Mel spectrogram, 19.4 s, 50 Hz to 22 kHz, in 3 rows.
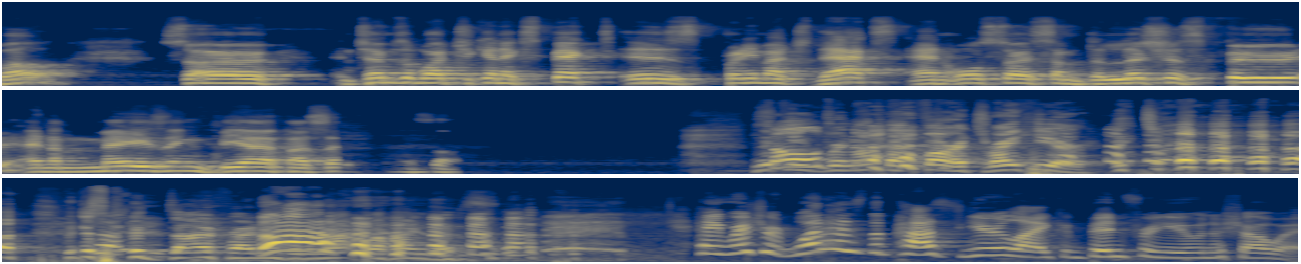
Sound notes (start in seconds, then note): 10.4 laughing; 14.8 both laughing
